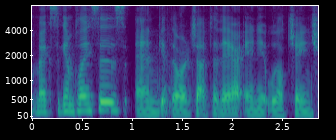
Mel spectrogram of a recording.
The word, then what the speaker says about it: horchata: You find the, like, auténtico Mexican places and get the horchata there, and it will change your life. You work with someone that pronounces it horchatter.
